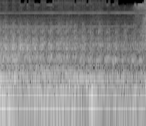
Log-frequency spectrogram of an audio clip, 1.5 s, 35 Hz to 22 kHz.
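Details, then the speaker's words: Alfa Romeo 147 Twin Spark 105 hp with a crank-no-start and no fault codes; with ignition on, the newly fitted fuel pump, recorded from inside with the seats down, gives a steady, even hum that never drops out. Normal fuel pump running. "And voila, and I can hear permanently the pump working."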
